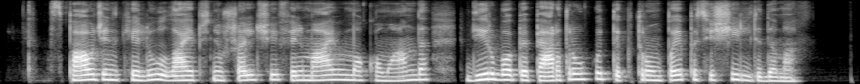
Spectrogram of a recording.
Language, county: Lithuanian, Utena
